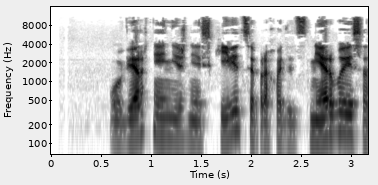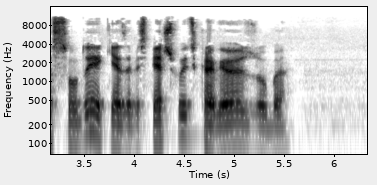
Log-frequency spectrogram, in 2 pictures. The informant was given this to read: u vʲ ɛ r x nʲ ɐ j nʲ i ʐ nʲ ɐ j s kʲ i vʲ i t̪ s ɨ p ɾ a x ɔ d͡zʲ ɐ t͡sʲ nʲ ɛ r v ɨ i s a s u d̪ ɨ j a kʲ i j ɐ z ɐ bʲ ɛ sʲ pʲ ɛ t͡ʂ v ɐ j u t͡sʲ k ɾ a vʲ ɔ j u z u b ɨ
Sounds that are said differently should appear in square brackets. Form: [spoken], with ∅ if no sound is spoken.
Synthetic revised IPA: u vʲ ɛ r x nʲ ɐ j nʲ i ʐ nʲ ɐ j s kʲ i vʲ i t̪ s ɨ p ɾ a x ɔ d͡zʲ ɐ t͡sʲ nʲ ɛ r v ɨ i s a s u d̪ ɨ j a kʲ i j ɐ z ɐ bʲ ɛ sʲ pʲ ɛ t͡ʂ v ɐ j u t͡sʲ k ɾ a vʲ ɔ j u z u b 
